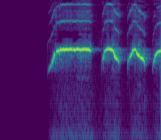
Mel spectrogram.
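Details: Orange-headed thrush lure song: a long, steady, pure whistle followed by two shorter whistles that dip in pitch, clear and loud in a silent background.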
